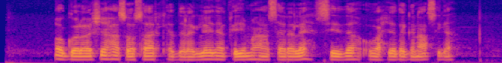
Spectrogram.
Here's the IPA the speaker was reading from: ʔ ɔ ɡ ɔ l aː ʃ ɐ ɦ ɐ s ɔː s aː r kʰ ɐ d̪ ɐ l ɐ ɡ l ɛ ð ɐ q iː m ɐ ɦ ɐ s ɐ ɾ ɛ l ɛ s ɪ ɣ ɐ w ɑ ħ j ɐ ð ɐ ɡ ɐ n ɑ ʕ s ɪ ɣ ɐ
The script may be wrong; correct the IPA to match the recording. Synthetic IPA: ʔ ɔ ɡ ɔ l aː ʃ ɐ ɦ ɐ s ɔː s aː r kʰ ɐ d̪ ɐ l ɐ ɡ l ɛ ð ɐ q iː m ɐ ɦ ɐ s ɐ ɾ ɛ l ɛ s ɪ ð ɐ w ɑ ħ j ɐ ð ɐ ɡ ɐ n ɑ ʕ s ɪ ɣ ɐ

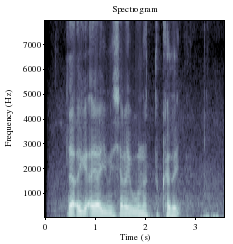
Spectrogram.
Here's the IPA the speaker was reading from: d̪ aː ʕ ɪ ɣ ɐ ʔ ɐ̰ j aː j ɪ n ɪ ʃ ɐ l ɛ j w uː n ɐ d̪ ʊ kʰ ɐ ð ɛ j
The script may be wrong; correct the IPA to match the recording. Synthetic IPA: d̪ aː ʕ ɪ ɣ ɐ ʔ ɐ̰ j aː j ɪ m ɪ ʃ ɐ l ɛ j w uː n ɐ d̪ ʊ kʰ ɐ ð ɛ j

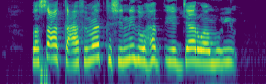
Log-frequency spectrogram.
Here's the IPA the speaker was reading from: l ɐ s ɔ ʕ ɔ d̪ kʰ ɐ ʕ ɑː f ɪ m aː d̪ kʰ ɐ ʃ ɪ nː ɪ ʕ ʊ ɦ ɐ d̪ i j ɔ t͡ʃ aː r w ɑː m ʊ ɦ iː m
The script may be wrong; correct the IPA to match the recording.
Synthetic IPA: l ɐ s ɔ ʕ ɔ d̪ kʰ ɐ ʕ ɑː f ɪ m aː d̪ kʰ ɐ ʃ ɪ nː ɪ ð ʊ ɦ ɐ d̪ i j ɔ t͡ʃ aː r w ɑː m ʊ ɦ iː m

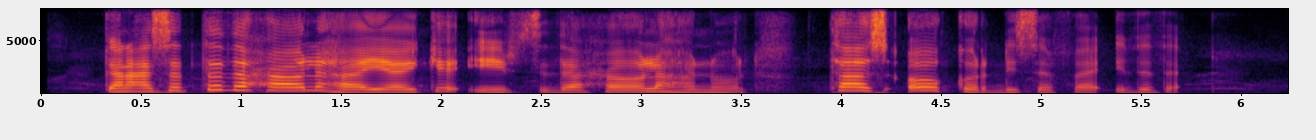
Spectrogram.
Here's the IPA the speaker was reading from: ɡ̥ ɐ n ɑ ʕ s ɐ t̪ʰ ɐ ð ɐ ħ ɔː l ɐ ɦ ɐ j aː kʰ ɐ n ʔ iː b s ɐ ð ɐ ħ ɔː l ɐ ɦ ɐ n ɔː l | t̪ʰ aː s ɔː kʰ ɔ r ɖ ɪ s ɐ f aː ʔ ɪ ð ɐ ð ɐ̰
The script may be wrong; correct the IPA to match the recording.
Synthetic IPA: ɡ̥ ɐ n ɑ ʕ s ɐ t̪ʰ ɐ ð ɐ ħ ɔː l ɐ ɦ ɐ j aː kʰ ɐ ʔ iː b s ɐ ð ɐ ħ ɔː l ɐ ɦ ɐ n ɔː l | t̪ʰ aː s ɔː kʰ ɔ r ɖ ɪ s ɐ f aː ʔ ɪ ð ɐ ð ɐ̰

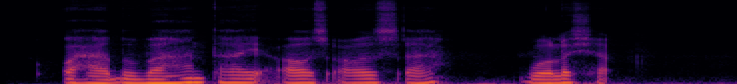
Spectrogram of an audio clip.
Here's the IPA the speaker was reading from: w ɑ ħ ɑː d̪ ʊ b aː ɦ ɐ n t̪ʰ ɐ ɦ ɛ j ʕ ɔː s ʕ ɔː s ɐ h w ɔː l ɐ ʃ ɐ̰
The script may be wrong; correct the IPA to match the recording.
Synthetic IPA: w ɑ ħ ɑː d̪ ʊ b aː ɦ ɐ n t̪ʰ ɐ ɦ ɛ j ʕ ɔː s ʕ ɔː s ɐ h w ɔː l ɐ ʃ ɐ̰

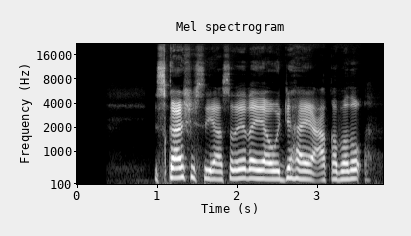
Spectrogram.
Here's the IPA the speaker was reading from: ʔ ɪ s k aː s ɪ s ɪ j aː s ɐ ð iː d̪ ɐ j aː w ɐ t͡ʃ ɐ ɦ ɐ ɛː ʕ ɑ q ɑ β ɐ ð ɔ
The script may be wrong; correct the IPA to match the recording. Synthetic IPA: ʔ ɪ s k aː ʃ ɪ s ɪ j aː s ɐ ð ɛː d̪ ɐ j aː w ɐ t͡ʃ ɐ ɦ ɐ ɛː ʕ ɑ q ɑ β ɐ ð ɔ

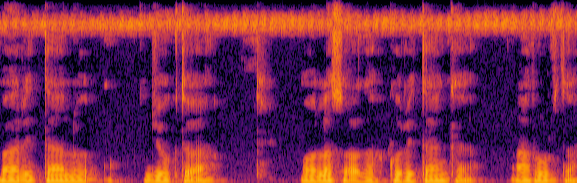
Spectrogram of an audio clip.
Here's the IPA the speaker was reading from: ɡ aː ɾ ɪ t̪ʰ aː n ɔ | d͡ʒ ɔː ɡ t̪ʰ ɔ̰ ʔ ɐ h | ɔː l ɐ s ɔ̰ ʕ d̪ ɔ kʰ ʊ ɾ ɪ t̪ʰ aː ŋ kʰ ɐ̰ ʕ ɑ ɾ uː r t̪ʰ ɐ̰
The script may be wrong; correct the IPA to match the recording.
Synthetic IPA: b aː ɾ ɪ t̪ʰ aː n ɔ | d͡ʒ ɔː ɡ t̪ʰ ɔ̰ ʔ ɐ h | ɔː l ɐ s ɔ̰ ʕ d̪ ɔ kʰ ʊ ɾ ɪ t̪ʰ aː ŋ kʰ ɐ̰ ʕ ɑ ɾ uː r t̪ʰ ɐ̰

